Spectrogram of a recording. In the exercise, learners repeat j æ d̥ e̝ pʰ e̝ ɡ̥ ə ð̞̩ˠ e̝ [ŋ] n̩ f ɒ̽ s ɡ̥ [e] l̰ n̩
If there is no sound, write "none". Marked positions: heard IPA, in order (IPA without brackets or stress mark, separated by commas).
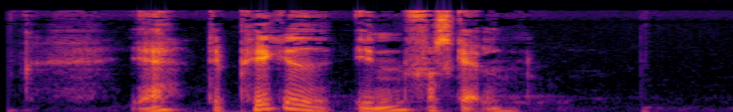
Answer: n, æ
